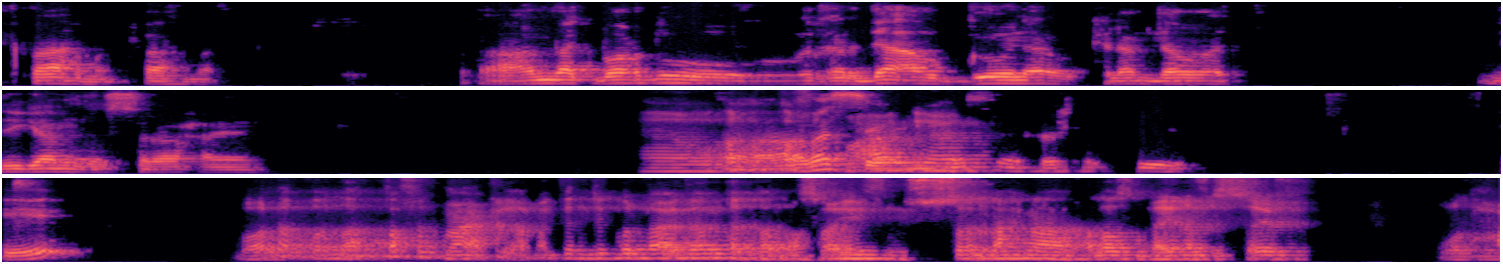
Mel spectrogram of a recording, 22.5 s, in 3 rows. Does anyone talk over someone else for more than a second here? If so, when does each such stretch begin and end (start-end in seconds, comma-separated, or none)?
11.0-12.5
